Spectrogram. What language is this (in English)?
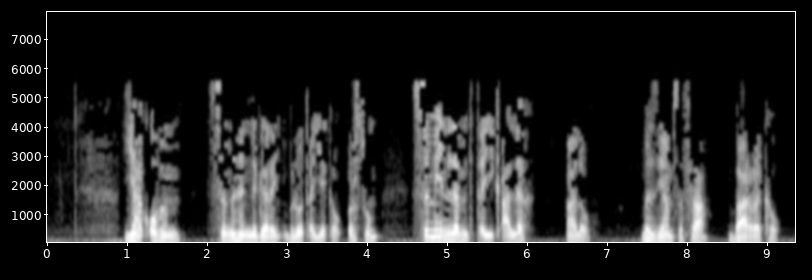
Amharic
